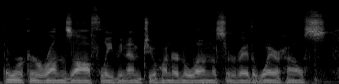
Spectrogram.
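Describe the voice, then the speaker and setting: A man's voice: low voice, monotone, quick pace. A man streaming a game, reading the story aloud and chatting casually as he thinks aloud. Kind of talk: game readthrough with casual commentary.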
